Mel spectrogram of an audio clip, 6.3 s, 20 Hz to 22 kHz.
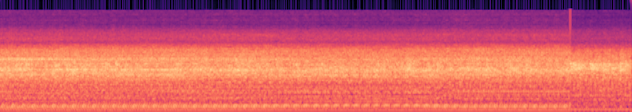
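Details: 1991 Isuzu Panther diesel warming up, engine said by mechanics to be still good, black smoke: loud, steady clatter holding even, then dropping to a lower note near the end, no knocks or misfires; normal diesel idle.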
